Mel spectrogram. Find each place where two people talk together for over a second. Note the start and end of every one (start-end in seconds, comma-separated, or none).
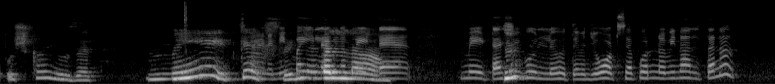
2.1-3.6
